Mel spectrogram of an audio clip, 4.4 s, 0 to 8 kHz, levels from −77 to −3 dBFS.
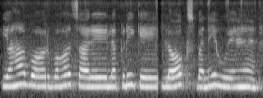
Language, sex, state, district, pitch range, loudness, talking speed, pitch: Hindi, female, Uttar Pradesh, Lalitpur, 245-275 Hz, -14 LUFS, 135 wpm, 255 Hz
